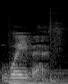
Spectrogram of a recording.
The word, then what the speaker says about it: WABAC: Peabody created a time-traveling machine called the WABAC, pronounced WABAC.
